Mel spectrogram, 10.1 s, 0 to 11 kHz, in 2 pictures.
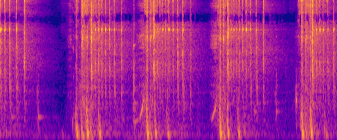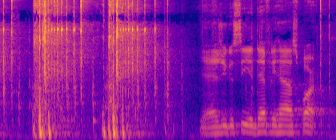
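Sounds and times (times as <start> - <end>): motorcycle kickstarter ratcheting: 0.0 - 7.8.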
